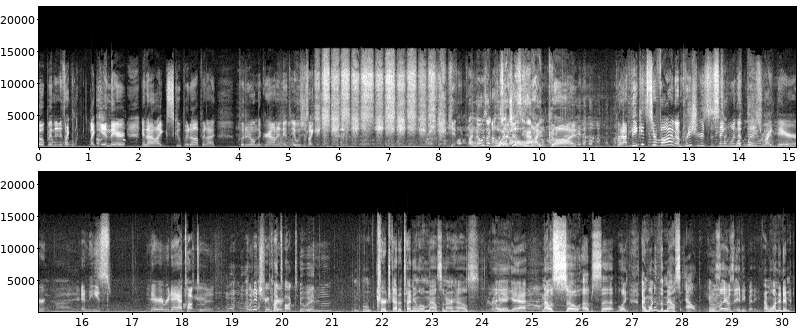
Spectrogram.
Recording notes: Mic'd up our car convo on our drive down to San Antonio this past August as we embarked on our 2023 Mini Tour!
